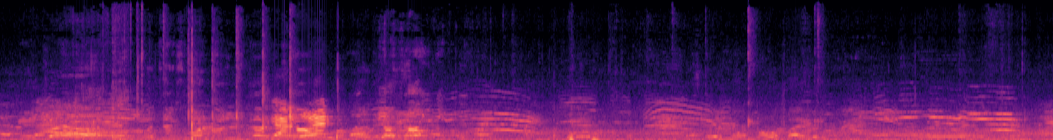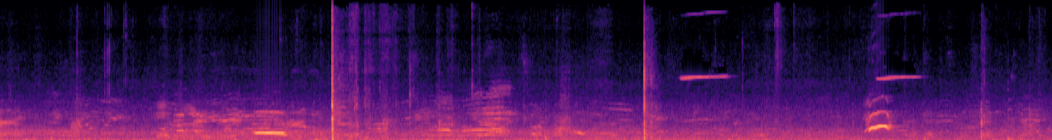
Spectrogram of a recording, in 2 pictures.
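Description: Young players shout and cheer across an open field.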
